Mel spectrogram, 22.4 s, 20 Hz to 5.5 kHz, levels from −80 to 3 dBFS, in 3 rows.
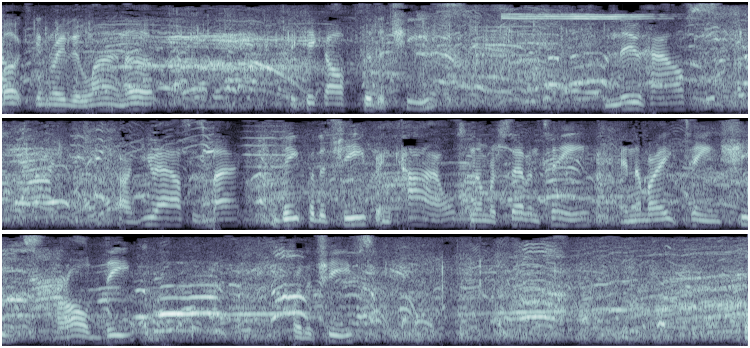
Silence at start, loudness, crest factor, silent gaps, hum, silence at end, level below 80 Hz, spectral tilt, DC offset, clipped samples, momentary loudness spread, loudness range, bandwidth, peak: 0 s; -12 LUFS; 14 dB; none; none; 0 s; -66 dBFS; -3 dB/octave; under 0.1%; under 0.1%; 6 LU; 3 LU; 5.4 kHz; 0 dBFS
